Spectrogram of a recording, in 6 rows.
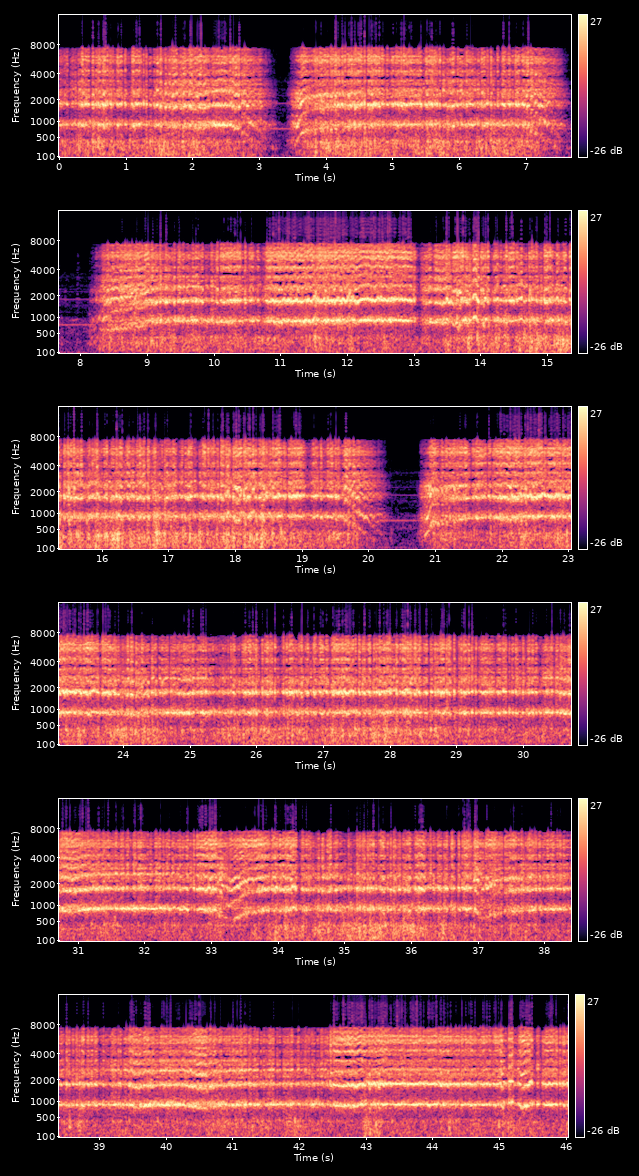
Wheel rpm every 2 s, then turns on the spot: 230, 120, 220, 140, 160, 220, 230, 230, 220, 210, 100, 230, 230, 230, 240, 230, 200, 220, 210, 230, 230, 230, 240.
none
